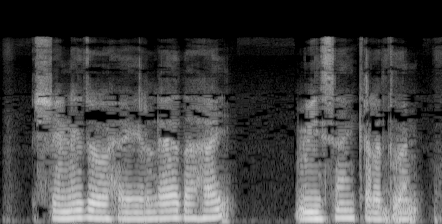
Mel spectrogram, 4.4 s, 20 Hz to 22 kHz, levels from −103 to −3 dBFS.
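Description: From start to finish the speech carries heavy HE-AAC compression damage, likely from a very low bitrate around 12 kbps. Nothing survives above 11.1 kHz, yet the treble still reaches up to there. Unlike a plain low-pass, that upper band is rebuilt from copied lower bands, so sibilants sound gritty and metallic rather than dull.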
